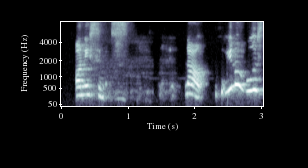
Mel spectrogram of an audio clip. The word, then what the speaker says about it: Onesimus: You just gave me the pronunciation. Onesimus. Onesimus.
